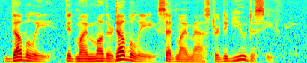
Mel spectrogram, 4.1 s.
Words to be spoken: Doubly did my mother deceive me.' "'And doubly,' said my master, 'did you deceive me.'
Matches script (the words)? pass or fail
fail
